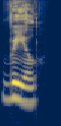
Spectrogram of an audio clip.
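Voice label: "real", British English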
